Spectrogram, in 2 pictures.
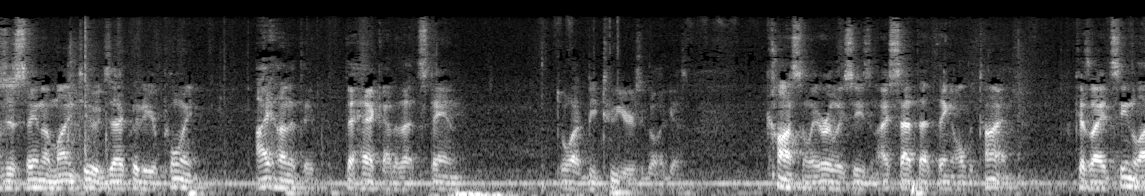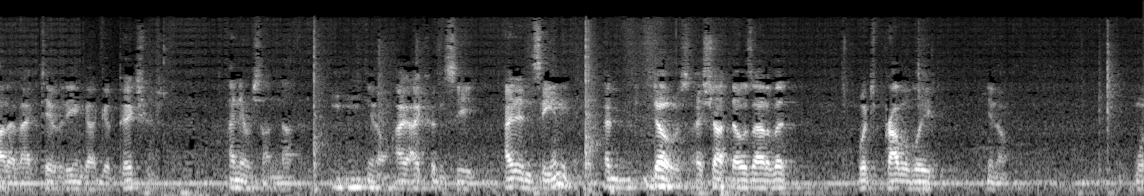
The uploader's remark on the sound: Live at the Jamboree 2019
